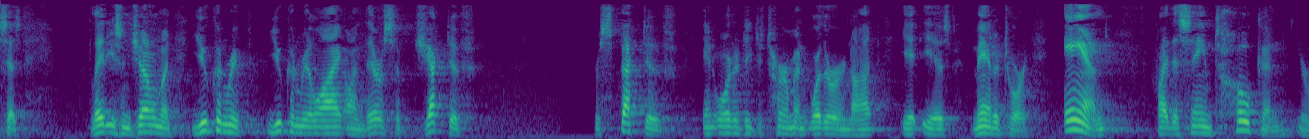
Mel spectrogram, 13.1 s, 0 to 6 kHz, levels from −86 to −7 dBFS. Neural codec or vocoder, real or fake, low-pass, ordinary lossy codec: none; real; 5.4 kHz; MP3, 32 kbps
